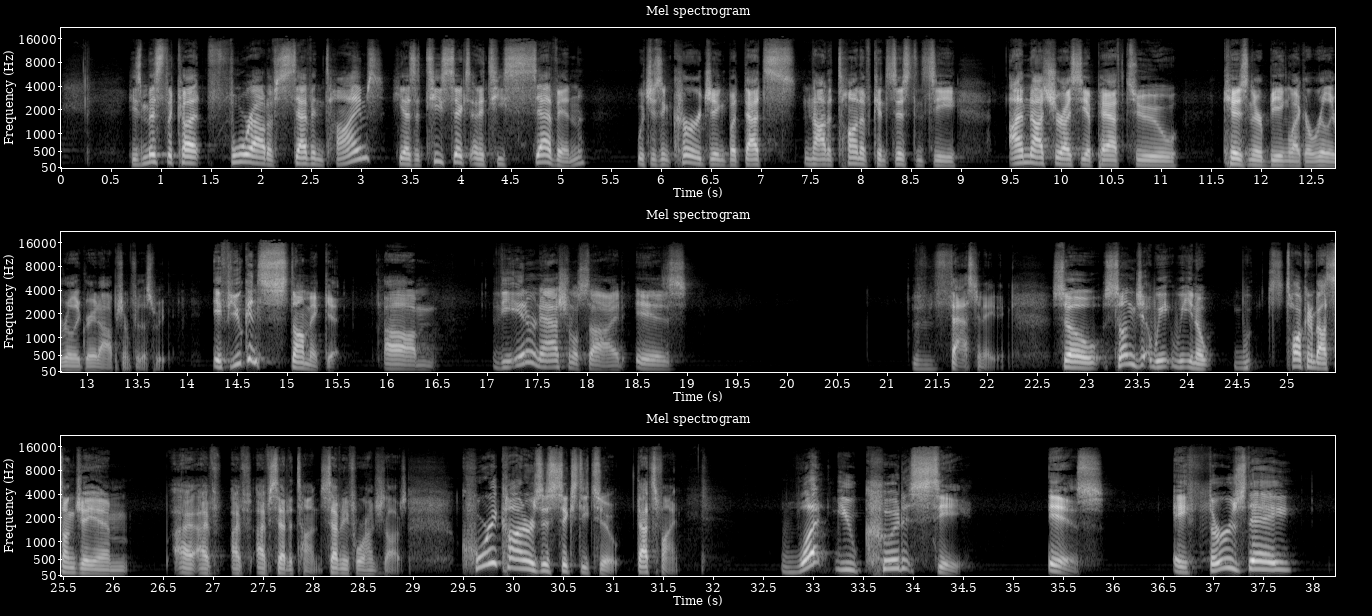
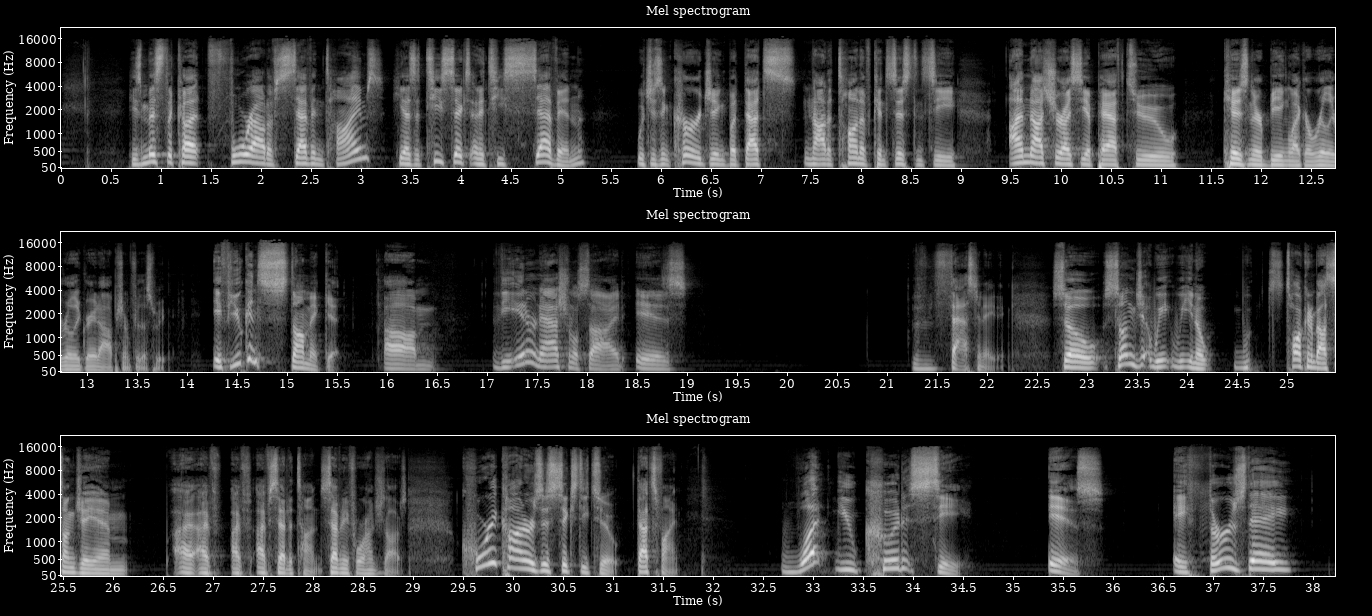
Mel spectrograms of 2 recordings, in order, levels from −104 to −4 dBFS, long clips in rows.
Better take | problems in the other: second | thin; somewhat; fading below 250 Hz

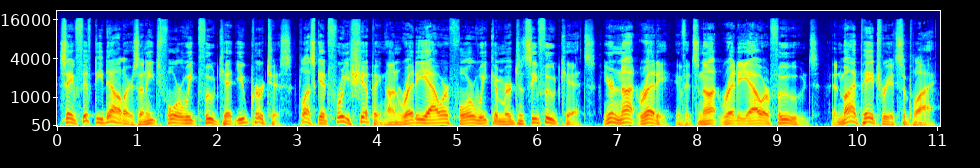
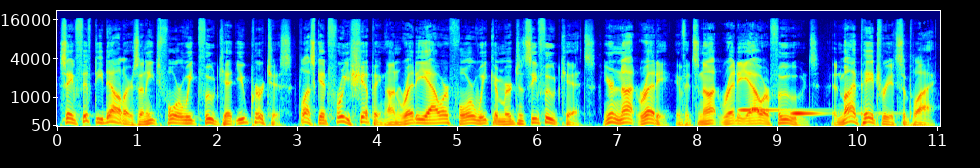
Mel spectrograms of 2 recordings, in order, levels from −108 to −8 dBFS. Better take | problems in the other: first | doorbell; loud; from 8.5 to 9.5 s; peak 2 dB above the speech

